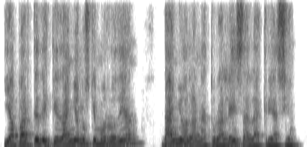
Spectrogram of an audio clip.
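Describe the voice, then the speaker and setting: A man with a Mexican accent giving a religion lesson to a child, halting and repeating his words as he keeps calling the pupil by name. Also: sits high, mellow. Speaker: catechist teaching a child.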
